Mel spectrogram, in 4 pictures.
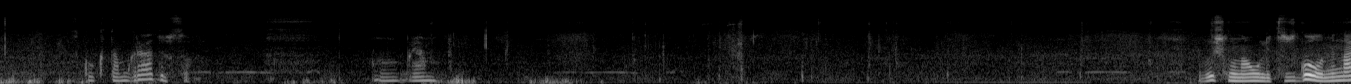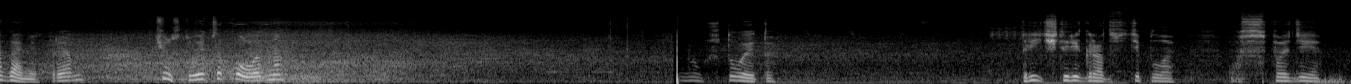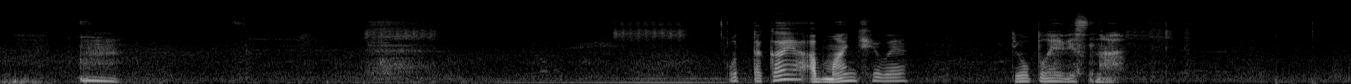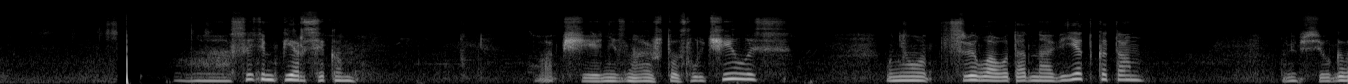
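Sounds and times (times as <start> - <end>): footsteps on paved path: 4.3 - 11.8.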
